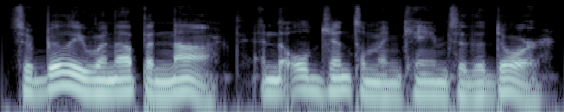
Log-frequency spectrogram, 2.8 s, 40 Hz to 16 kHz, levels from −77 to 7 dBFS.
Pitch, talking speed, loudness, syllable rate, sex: 110 Hz, 300 wpm, -17 LUFS, 6.8 syllables/s, male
